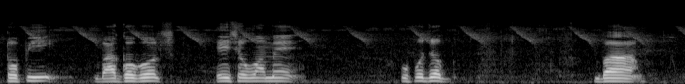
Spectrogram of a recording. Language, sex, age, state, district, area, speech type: Odia, male, 45-60, Odisha, Nabarangpur, rural, spontaneous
